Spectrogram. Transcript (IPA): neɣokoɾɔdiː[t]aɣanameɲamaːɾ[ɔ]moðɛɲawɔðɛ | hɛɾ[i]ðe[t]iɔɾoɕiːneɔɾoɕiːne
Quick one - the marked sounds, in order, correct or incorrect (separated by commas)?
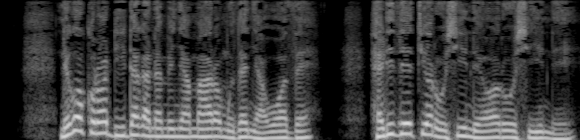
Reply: incorrect, correct, correct, correct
